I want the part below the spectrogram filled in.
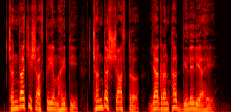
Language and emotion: Marathi, neutral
